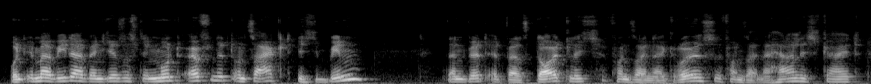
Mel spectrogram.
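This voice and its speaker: A male preacher delivers a sermon in a slow, deliberate rhythm. His voice sits at an ordinary middle pitch. He leans on key phrases and poses rhetorical questions to the congregation. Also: warm tone.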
